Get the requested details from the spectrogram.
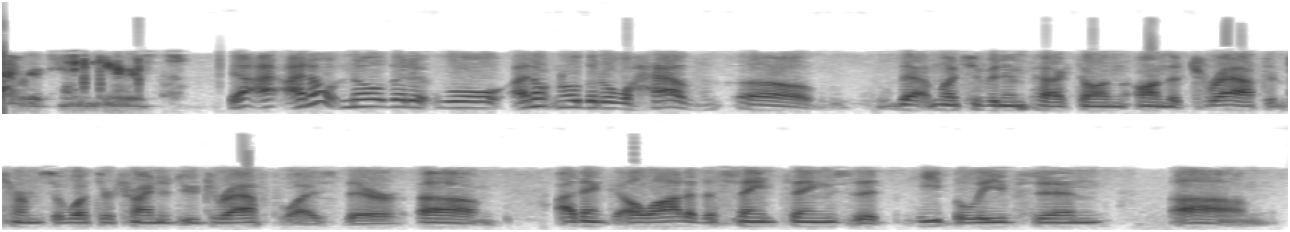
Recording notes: held a conference call with members of the media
